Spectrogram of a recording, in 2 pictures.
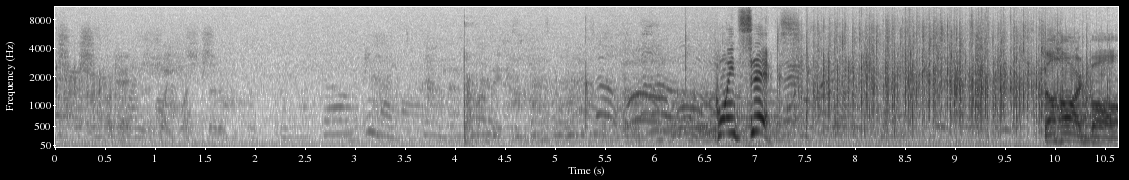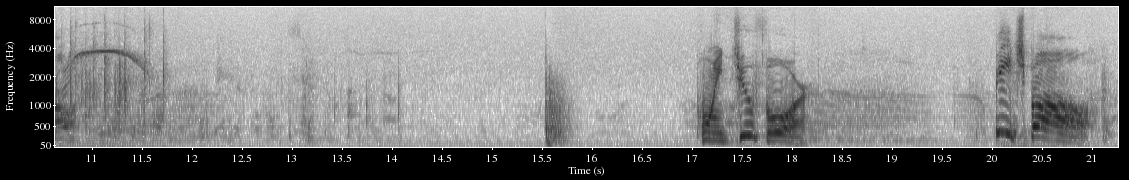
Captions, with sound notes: [APPLAUSE] THE HARD BALL. [WHISTLES] OH... OH... BEACH BALL!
